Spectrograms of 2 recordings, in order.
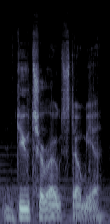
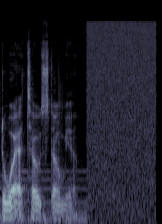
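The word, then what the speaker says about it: Deuterostomia: me from the future I think this is meant to be pronounced duto stoia not dto stoia which is mainly made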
